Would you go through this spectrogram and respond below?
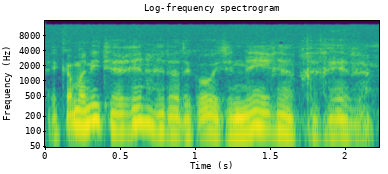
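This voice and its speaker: Gruff senior doctor, very deep, gravelly, lively, teasing. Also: male voice, racing, dull audio, full character voice. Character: senior male doctor, gruff but fond.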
